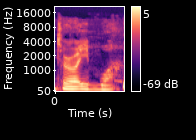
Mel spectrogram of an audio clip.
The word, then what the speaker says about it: Toro y Moi: Toro y Moi.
